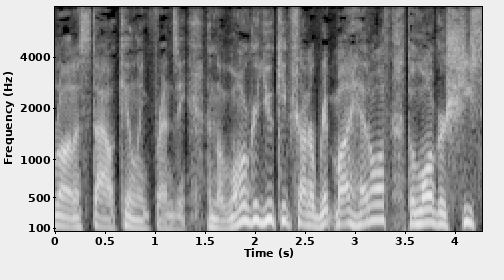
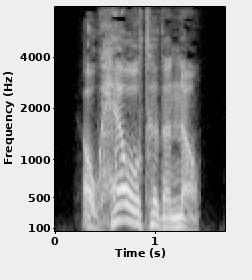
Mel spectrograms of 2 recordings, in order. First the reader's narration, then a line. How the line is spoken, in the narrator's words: Nick snapped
